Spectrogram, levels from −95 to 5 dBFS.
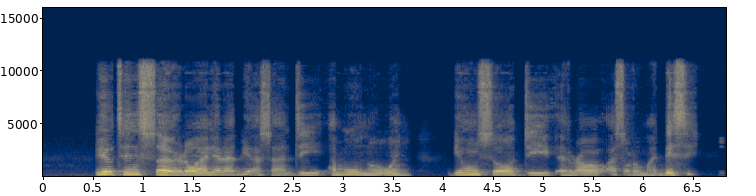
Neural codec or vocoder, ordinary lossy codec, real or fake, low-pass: codec, 24 kHz, 0.9 kbps, WavTokenizer, medium music audio release; none; fake; 10.8 kHz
